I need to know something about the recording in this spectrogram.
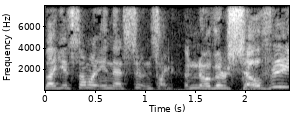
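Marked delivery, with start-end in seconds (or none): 1.4-2.4 loud, rude and insulting villain voice. Retelling the costumed performer insulting visitors: imitating an insulting Megatron. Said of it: "and he insults everyone".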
